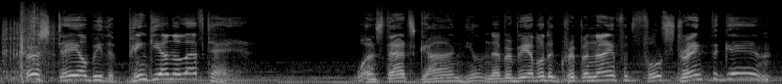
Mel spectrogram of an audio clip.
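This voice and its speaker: Taunting, animated pirate yakuza captain. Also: male voice, high-pitched, a little slow. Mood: mocking menace. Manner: taunting, theatrical, folksy drawl. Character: menacing, playful eyepatched yakuza pirate captain. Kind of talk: English dub video game voice acting. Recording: music behind the voice.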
